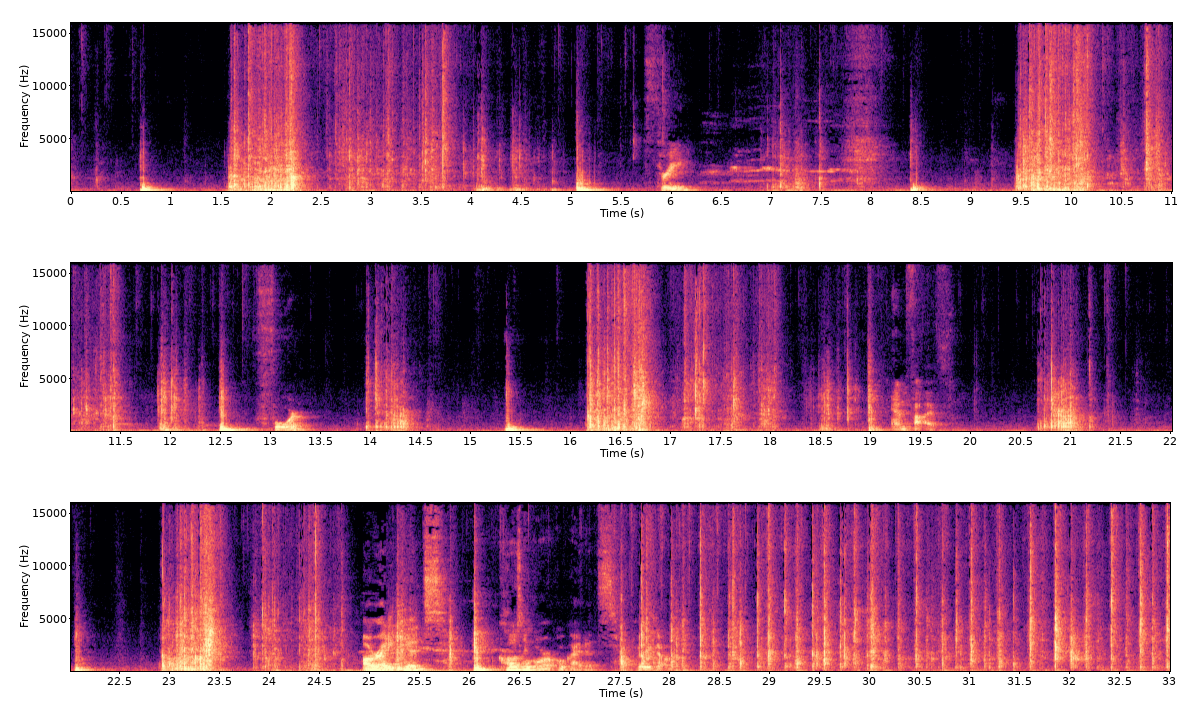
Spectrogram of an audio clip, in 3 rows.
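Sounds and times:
cards being shuffled: 0:01.6 - 0:05.0, 0:09.4 - 0:12.4, 0:13.9 - 0:14.6, 0:16.2 - 0:19.2, 0:20.0 - 0:21.6, 0:22.9 - 0:26.2, 0:27.5 - 0:33.0.

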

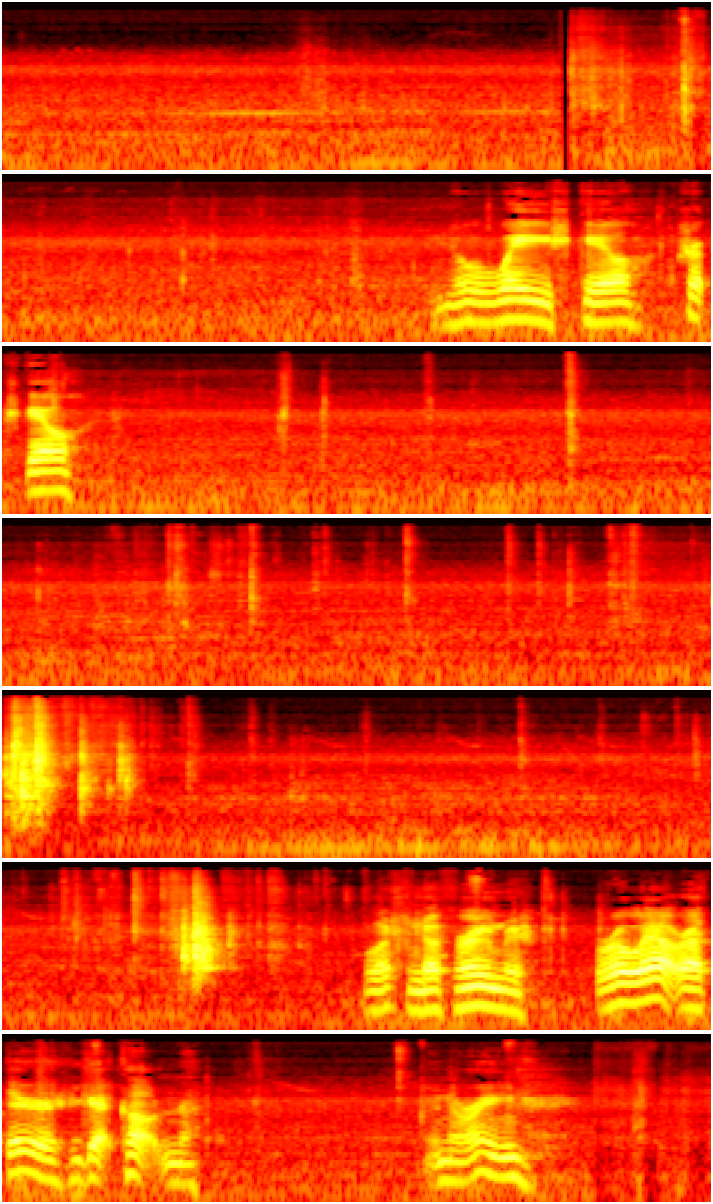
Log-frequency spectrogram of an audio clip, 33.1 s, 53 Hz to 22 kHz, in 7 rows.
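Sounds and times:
low steady background noise: 0:00.0 - 0:33.0.

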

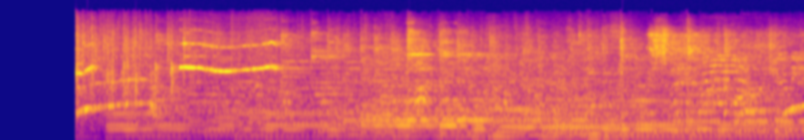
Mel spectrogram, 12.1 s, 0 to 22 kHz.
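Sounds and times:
acoustic guitar chord ringing: 0:02.7 - 0:11.5.

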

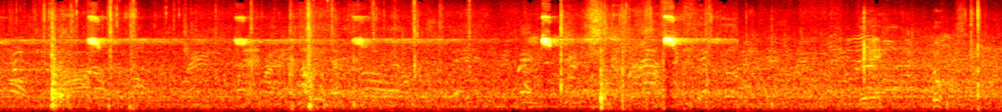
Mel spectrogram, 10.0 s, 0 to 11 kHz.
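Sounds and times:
voices in background: 0:00.0 - 0:10.0.

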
